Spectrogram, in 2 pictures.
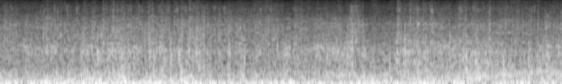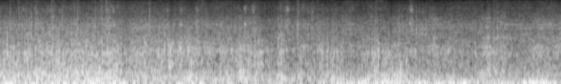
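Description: Downhill mountain bike, a Scott Gambler, rolling fast down a dirt and gravel trail: steady tyre rumble on the ground with the chain and frame rattling and knocking over bumps, and a low wind rumble on the microphone.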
